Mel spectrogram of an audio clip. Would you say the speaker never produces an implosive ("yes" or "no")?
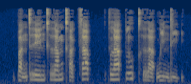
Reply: yes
